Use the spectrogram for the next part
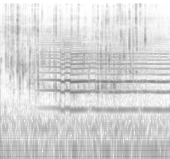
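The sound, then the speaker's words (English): Tea pours steadily into a cup, a continuous gurgling stream whose ringing tone rises in pitch as the cup fills over a couple of seconds. “and I'm the guy pouring the tea right now.”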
